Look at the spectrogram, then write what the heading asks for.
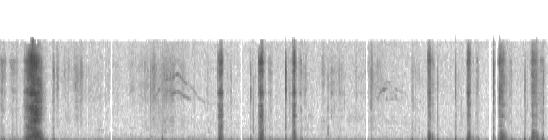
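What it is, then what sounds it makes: Dip pen scratching on a sketchbook page. A metal-nib dip pen, held in the fingers, scratches ink lines onto a white paper page of an open sketchbook. A longer scratchy stroke opens the clip, followed by a series of short, dry, bright scrapes separated by quiet pauses.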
